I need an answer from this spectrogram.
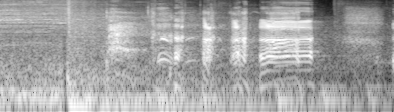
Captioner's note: laughter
